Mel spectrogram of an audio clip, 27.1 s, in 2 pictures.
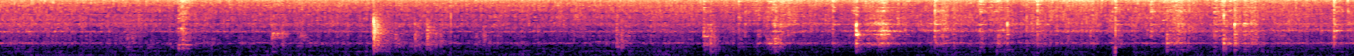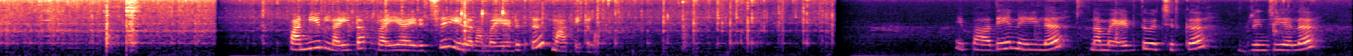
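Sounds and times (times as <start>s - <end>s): cheese cubes sizzling in oil: 0.0s - 22.0s
metal spoon scraping a pot: 1.7s - 2.1s, 6.2s - 15.1s.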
